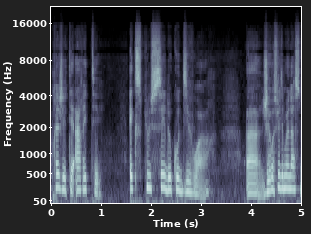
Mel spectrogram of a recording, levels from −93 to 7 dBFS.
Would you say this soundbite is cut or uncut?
uncut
